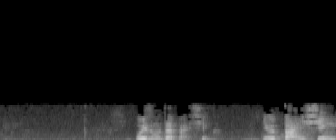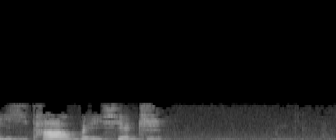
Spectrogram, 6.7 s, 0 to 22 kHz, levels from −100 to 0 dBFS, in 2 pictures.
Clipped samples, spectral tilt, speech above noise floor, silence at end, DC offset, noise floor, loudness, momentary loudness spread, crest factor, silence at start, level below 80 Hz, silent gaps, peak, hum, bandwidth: under 0.1%; -3 dB/octave; 30 dB; 1.75 s; under 0.1%; -62 dBFS; -32 LUFS; 15 LU; 26 dB; 1.35 s; -70 dBFS; none; -10 dBFS; none; 5.8 kHz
